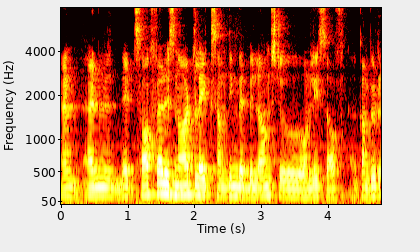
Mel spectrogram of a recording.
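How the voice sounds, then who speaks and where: A man talks at a medium pitch, and the room's echo is audible. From India, Chennai. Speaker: automotive engineer and educator. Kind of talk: podcast interview.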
